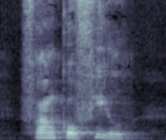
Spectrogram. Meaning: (noun) Francophile (admirer of French culture and/or language); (adjective) Francophile (admiring French culture and/or language)
- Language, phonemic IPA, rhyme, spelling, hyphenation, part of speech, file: Dutch, /ˌfrɑŋ.koːˈfil/, -il, francofiel, fran‧co‧fiel, noun / adjective, Nl-francofiel.ogg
